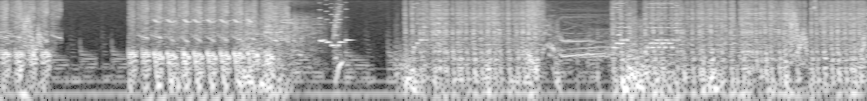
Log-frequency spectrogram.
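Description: Rapid bursts of gunfire from the video game Vectorman crackle and pop in dense volleys with crashing hits, mixed with game sound effects and background music, with no talking.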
